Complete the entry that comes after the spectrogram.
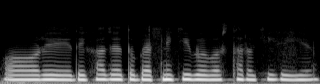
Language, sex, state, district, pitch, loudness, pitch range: Hindi, female, Bihar, Patna, 220 Hz, -11 LUFS, 215-225 Hz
